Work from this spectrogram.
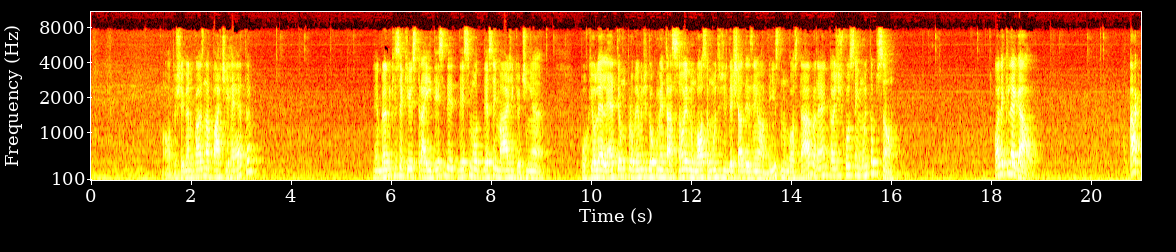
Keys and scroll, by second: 12.2 shift+s.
